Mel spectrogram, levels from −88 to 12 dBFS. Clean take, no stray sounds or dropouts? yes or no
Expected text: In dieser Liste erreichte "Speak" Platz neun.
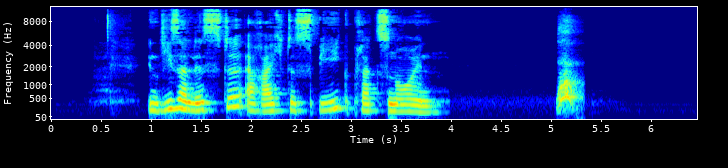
no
